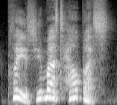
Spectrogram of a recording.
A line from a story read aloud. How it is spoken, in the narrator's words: pleaded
